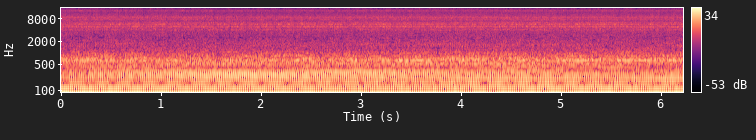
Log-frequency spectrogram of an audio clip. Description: Dive into a world of tranquility with the gentle hum of 24 nebulizers in this immersive sleep experience.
